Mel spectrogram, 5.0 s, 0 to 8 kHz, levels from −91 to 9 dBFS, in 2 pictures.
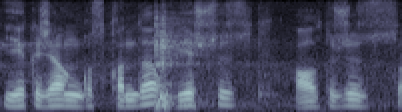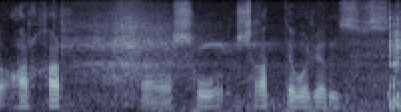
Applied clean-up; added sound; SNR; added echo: none; Fireworks; 9 dB; none.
